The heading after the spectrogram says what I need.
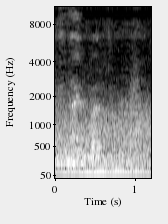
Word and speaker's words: Kneipe: Kneipe So, it's really a Kneipe.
